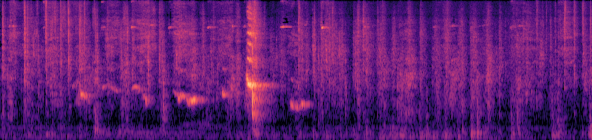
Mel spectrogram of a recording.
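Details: An excited corgi, one of several greeting their dad as he arrives home, gives high whines and one sharp yip amid his cheerful talk.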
